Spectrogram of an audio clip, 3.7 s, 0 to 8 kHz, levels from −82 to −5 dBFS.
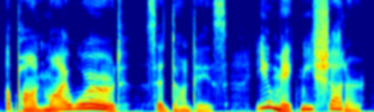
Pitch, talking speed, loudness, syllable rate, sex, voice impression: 220 Hz, 145 wpm, -16 LUFS, 3.8 syllables/s, female, feminine, adult-like, tensed, powerful, bright, slightly muffled, fluent, intellectual, friendly, lively, slightly sharp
